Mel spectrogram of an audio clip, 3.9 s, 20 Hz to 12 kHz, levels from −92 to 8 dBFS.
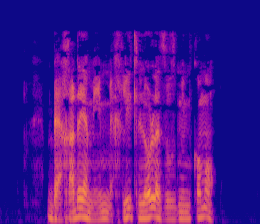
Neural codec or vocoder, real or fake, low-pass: none; real; 7.2 kHz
